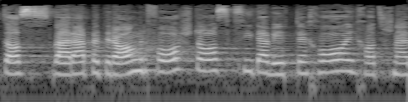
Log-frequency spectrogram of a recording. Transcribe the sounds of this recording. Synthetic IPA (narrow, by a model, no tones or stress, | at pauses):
d̥ɑsvʋæːɾæb̥əd̥̪əɾɑŋːəɾfoːɾʃtoːsksiːd̪æːʋɪːt̚d̥ɛχoːɪχhɑsʃnæ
